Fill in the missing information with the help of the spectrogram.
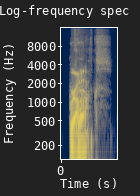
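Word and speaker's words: Brach's: That's how they pronounce it. Brock's.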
